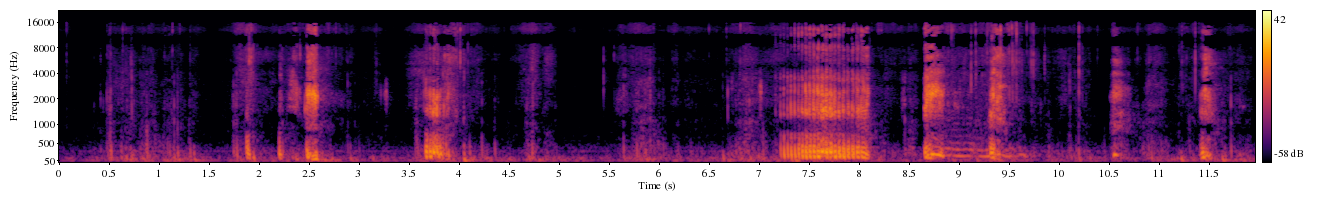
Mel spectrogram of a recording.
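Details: Indoor tug of war between a Bichon Frise and a small stuffed squirrel toy: one strong rasping growl near the middle, surrounded by many sharp clicks, bites and shuffling sounds.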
